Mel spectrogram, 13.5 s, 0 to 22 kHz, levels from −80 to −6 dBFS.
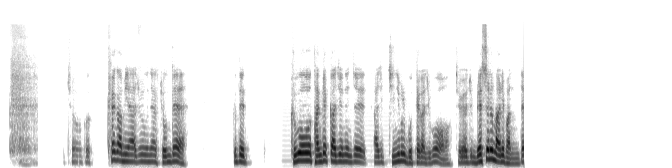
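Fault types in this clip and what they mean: Automatic gain rising: the gain control judged the input too quiet and raised its gain, so speech and background swell together by about 7 dB from 1.48 to 3.62 s.
Mains buzz: switching spikes from 60 Hz mains leak into the signal path, adding a faint, steady, raspy buzz under the speech from 5.62 to 8.23 s.
Audio dropout to silence: the input was likely lost, perhaps through a disconnection or mute, and silence was written; from 10.48 s the speech cuts to total silence until the end.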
